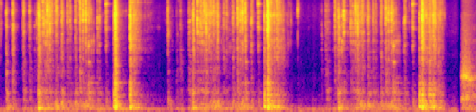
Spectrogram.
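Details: Hydro Thunder arcade cabinet coin acceptor after coin box work: tokens clink and rattle down through the mechanism in several quick groups with clean drops; acceptor taking coins normally.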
